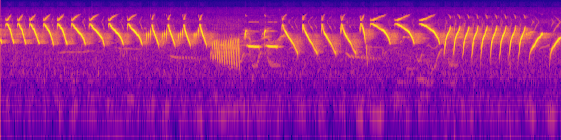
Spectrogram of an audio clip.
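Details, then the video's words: Sogon lure song meant to set other sogon singing, with crecetan and tembakan: a fast, loud run of sharp downslurred high notes, about two per second, broken by a brief harsh burst near three seconds, then resuming rapidly. "Suara Sogon Gacor - Sogon Ijoan, Trotol, Macet Pasti Langsung Nyaut"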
